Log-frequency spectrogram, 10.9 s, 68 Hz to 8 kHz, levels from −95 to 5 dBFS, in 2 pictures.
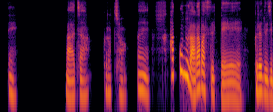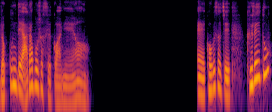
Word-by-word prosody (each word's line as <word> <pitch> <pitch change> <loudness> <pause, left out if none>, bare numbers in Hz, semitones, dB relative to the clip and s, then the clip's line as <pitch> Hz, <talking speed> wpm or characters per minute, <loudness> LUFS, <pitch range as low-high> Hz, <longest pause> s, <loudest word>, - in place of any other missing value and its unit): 네. 145 -5 -8 1.0
맞아, 135 +1 -5 0.3
그렇죠. 150 -3 -10 0.3
예. 165 -4 -2 0.4
학군을 325 -1 +3
알아봤을 175 -5 +3
때 120 -5 -5 0.2
그래도 160 -3 +1
이제 135 -1 -2
몇 130 -1 -2
군데 210 -6 +2
알아보셨을 195 -10 +1
거 105 - -4
아니에요. 105 +2 -7 2.2
예. 145 -2 +3
거기서 185 +6 +1
이제 145 -5 +2 0.3
그래도 295 - +5
150 Hz, 230 characters per minute, -25 LUFS, 130-195 Hz, 2.2 s, 그래도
